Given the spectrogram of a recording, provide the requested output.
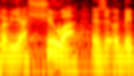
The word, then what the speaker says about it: Yeshua: you a little history about this name of Yeshua as it would be pronounced in in the Hebrew language sometimes in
